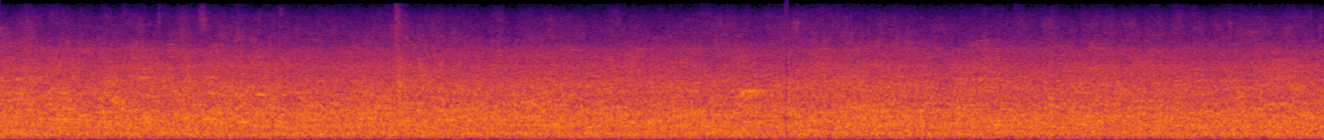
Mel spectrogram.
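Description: A large crowd chatters and murmurs in an echoing hall.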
